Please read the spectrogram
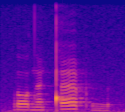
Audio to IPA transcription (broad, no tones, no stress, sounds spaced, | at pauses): ɾ ɔ d æ̃ ǃ æ pʼ ə̤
